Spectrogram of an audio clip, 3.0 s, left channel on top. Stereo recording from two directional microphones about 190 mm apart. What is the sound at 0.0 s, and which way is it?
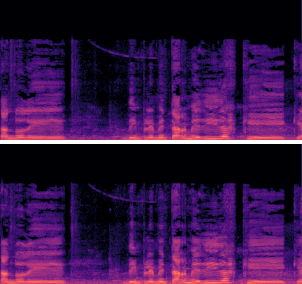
A man's voice, centre (ahead or behind).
